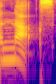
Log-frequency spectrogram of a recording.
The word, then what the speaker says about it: Knox: o x 发的是 ox，那么 fox、 box 和 knox 里面都出现了 ox，注意 knox 的 k 不发音。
